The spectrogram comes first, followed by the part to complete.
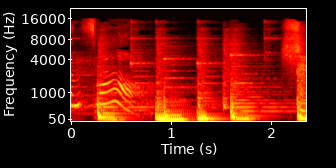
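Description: Instrumental children's song music: a bright, wavering melody line over a steady bass beat.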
